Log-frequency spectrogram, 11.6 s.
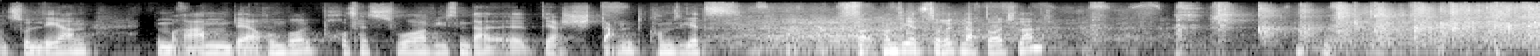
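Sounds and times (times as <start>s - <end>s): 
speech: 0.0s - 8.3s, 9.9s - 10.2s
laughter: 5.2s - 11.5s
audience applause: 9.2s - 11.5s.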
